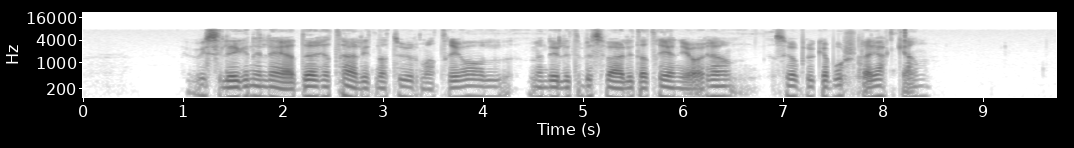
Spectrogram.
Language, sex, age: Swedish, male, 34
